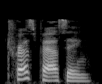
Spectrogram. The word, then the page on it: trespassing: British English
